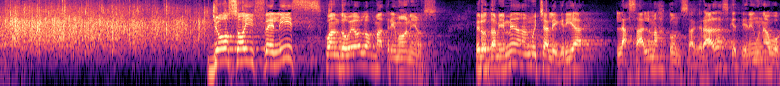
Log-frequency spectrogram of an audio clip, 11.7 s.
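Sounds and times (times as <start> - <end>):
audience applause: 0.0 - 3.6
speech: 3.1 - 11.6.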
